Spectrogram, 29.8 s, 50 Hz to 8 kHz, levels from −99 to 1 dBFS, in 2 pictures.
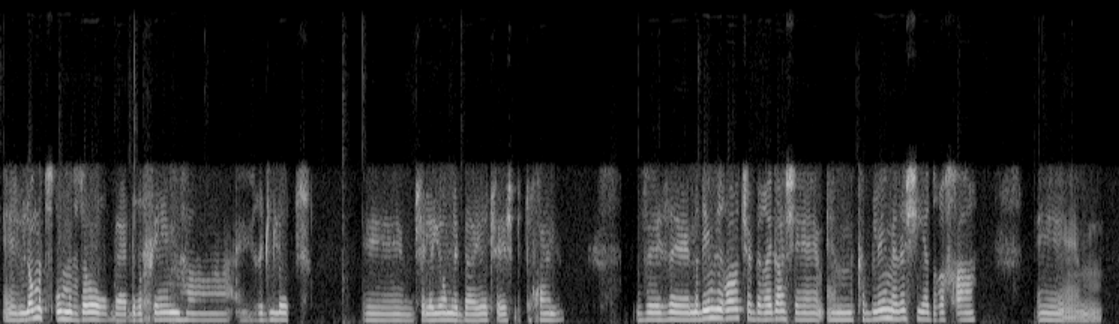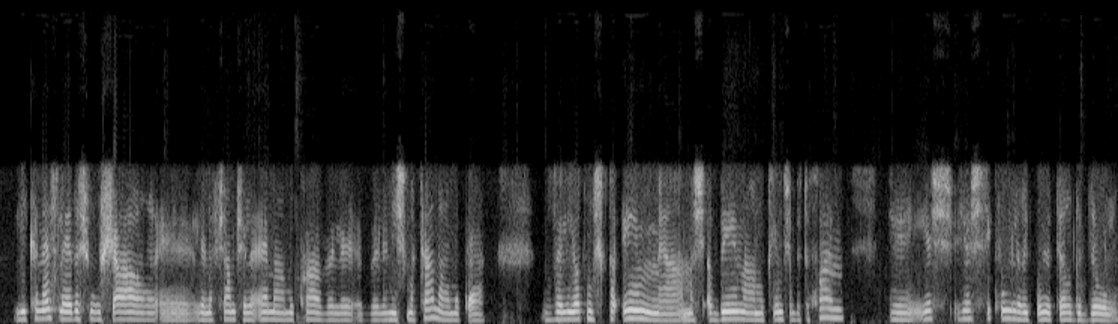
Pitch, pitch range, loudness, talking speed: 175 Hz, 165-185 Hz, -27 LUFS, 75 wpm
